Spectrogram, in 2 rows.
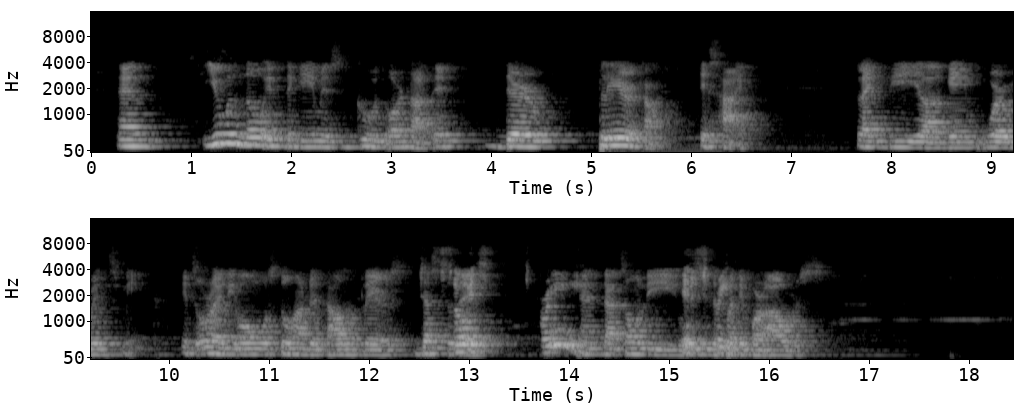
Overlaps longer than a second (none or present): none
